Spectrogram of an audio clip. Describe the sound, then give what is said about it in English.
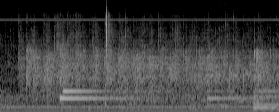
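An audience claps steadily throughout, a dense patter of many hands with one sharper crack near the middle, while a sustained musical tone hums underneath. “Clap.”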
